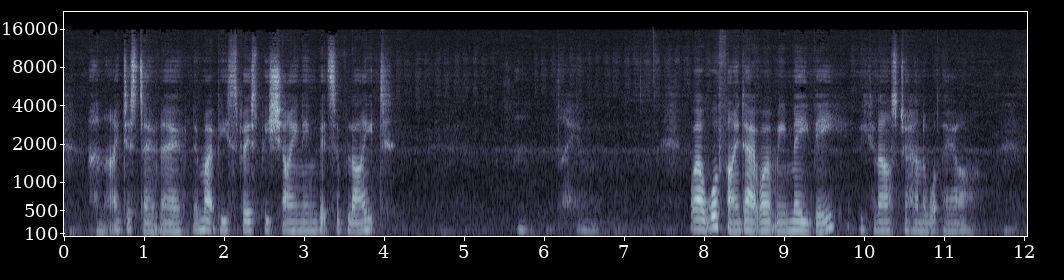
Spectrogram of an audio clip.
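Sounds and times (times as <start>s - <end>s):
pencil scratching on paper: 1.7s - 12.0s.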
